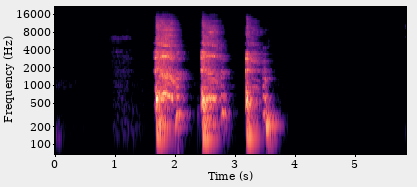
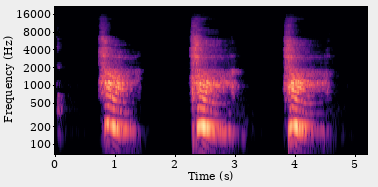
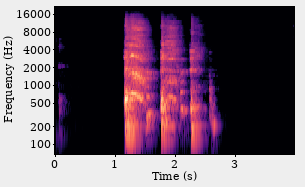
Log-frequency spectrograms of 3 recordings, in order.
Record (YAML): three_cough_length: 5.9 s
three_cough_amplitude: 28534
three_cough_signal_mean_std_ratio: 0.32
exhalation_length: 5.2 s
exhalation_amplitude: 18648
exhalation_signal_mean_std_ratio: 0.43
cough_length: 4.0 s
cough_amplitude: 28955
cough_signal_mean_std_ratio: 0.36
survey_phase: alpha (2021-03-01 to 2021-08-12)
age: 18-44
gender: Female
wearing_mask: 'No'
symptom_none: true
smoker_status: Ex-smoker
respiratory_condition_asthma: false
respiratory_condition_other: false
recruitment_source: REACT
submission_delay: 1 day
covid_test_result: Negative
covid_test_method: RT-qPCR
